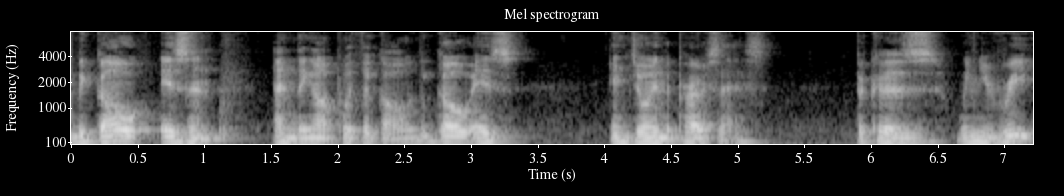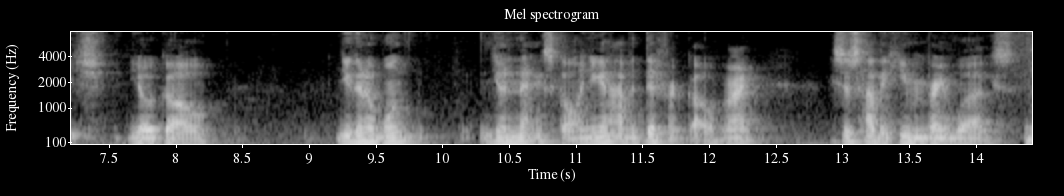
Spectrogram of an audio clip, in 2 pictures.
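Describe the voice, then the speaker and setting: A man talks in a British accent at a medium pitch. He keeps a moderate pace with long, frequent pauses. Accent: UK. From Spain. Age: 20s. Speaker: entrepreneur and video editor. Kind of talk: casual vlog monologue. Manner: animated.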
